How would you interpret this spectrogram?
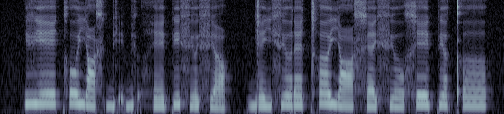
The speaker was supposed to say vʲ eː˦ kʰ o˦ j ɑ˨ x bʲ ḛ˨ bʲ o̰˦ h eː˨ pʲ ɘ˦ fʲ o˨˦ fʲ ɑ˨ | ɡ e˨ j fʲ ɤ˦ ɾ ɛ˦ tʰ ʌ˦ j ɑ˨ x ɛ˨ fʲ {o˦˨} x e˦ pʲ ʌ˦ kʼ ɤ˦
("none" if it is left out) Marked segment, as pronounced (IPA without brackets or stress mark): o˨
